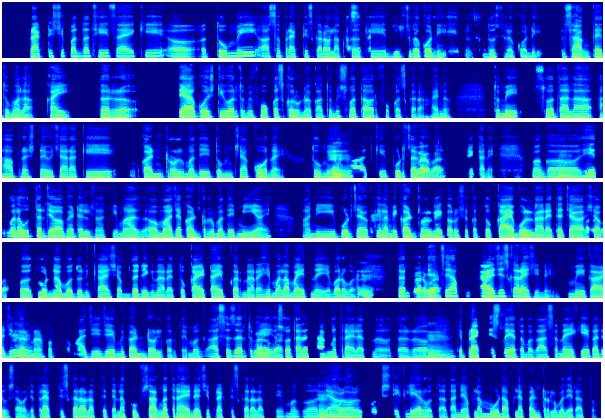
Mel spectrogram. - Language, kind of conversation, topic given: Marathi, podcast, सोशल मिडियाचा वापर केल्याने तुमच्या मनःस्थितीवर काय परिणाम होतो?
- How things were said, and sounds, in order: distorted speech; unintelligible speech; static; tapping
